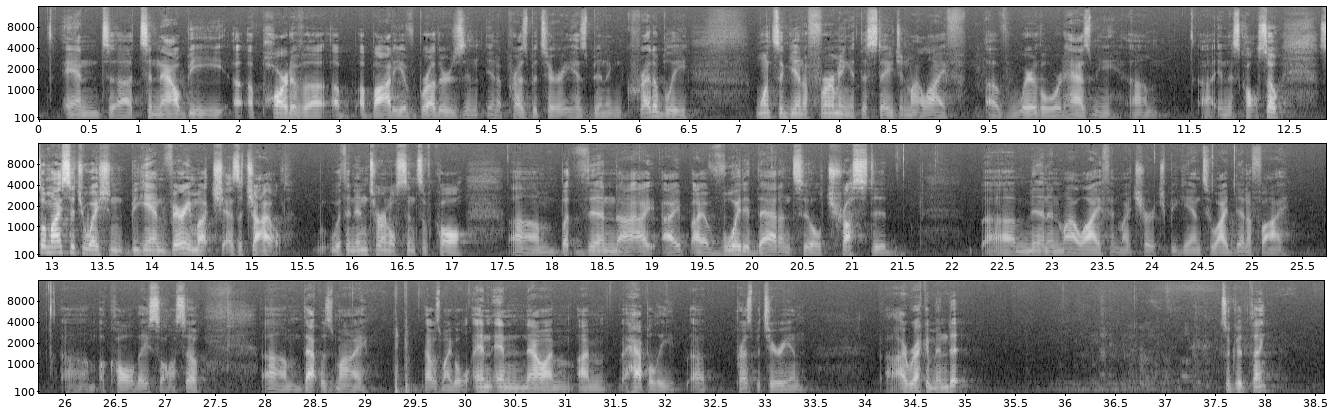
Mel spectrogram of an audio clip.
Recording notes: on a LIVE panel at the annual Preaching Conference at Westminster Theological Seminary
